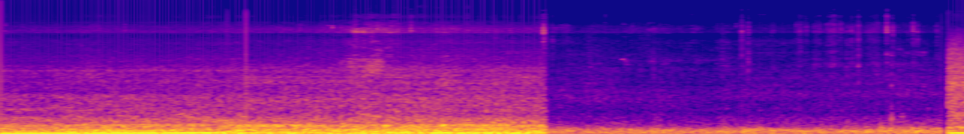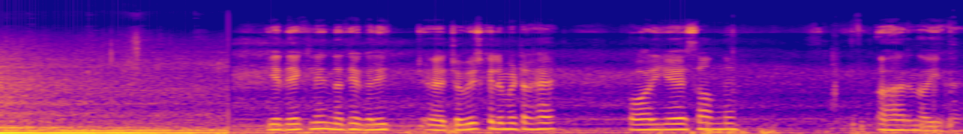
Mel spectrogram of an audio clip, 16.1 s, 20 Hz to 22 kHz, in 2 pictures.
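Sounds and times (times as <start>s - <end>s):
car road rumble from inside: 0.0s - 4.6s, 7.8s - 10.0s.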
